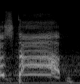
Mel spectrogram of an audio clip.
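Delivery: high-pitched mock yell of alarm; retold yell. Dad telling injured son to stop pulling his arm, mock yell. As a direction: yelp it like a panicked parent, acted out. Father retells yelling at son.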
